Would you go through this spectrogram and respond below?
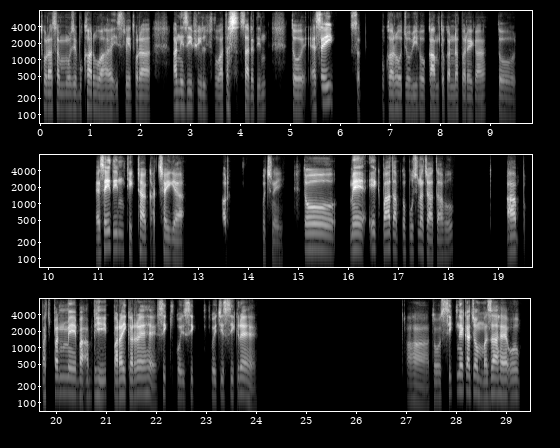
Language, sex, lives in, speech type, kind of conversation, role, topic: Hindi, male, India, conversation, unstructured, none, आपको पढ़ाई में सबसे मज़ेदार क्या लगता है?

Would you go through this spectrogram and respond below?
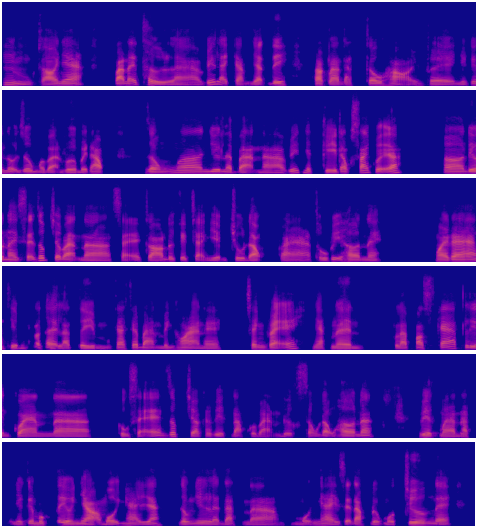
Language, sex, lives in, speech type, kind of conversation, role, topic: Vietnamese, female, Vietnam, read, expert-assistant, expert, Làm sao để đọc truyện kinh điển mà không cảm thấy quá khó hiểu hay nhàm chán?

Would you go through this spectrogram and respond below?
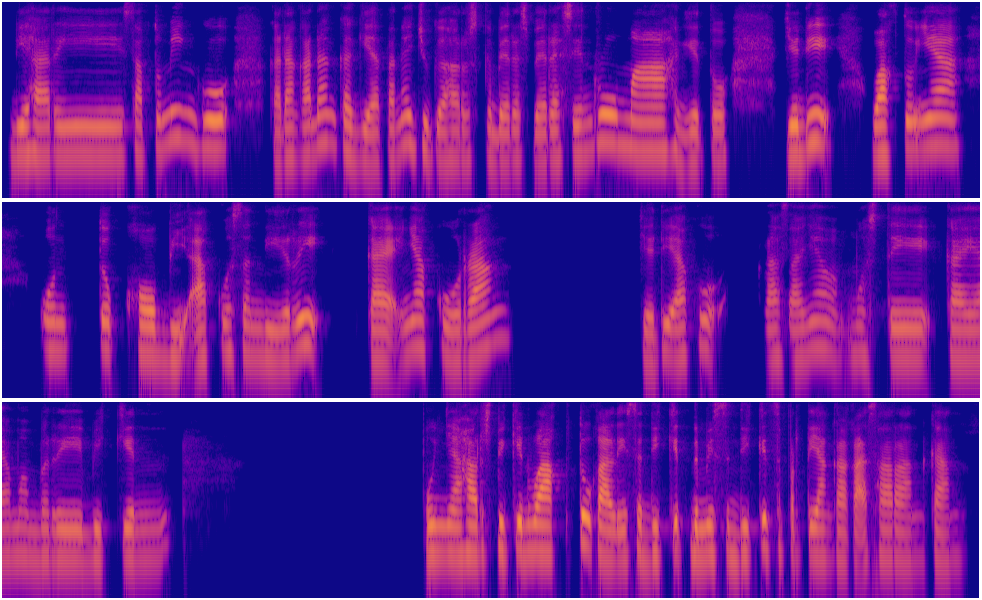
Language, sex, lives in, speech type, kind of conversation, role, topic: Indonesian, female, Netherlands, conversation, advice, user, Bagaimana caranya agar saya tetap termotivasi dan konsisten menjalani hobi saya?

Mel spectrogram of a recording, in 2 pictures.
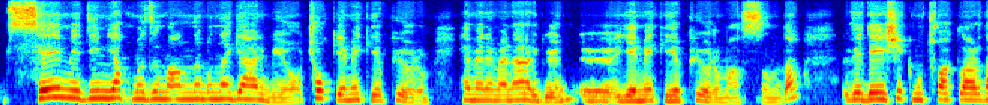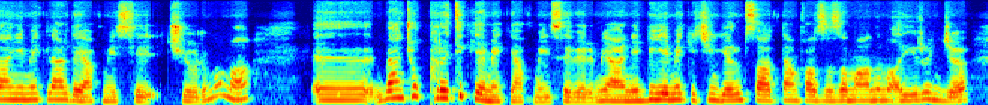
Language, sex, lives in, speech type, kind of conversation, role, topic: Turkish, female, United States, conversation, unstructured, none, Dünyanın herhangi bir mutfağından bir yemek deneyecek olsan hangisini seçerdin?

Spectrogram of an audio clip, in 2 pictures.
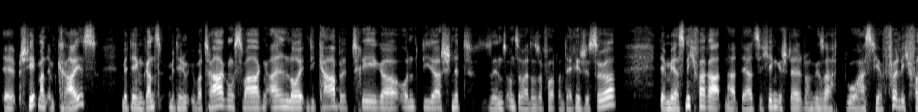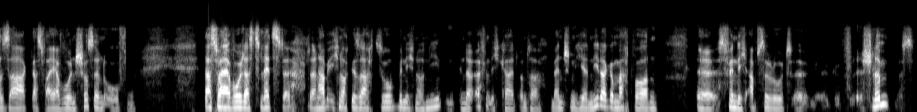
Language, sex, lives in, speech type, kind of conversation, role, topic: German, male, Germany, conversation, advice, user, Wie gehst du nach einem Rückschlag mit Motivationsverlust und Zweifeln an deinem Ziel um?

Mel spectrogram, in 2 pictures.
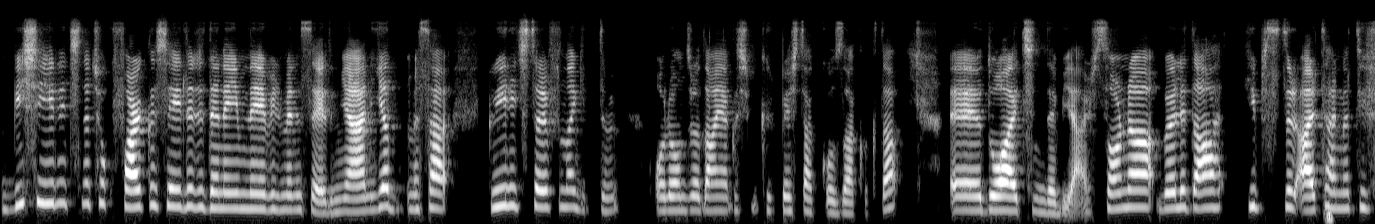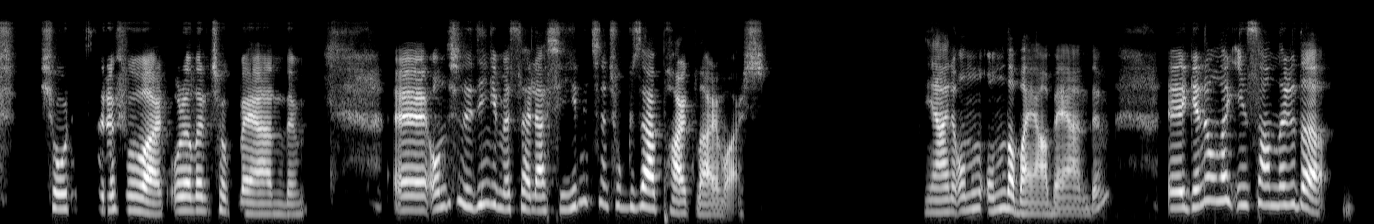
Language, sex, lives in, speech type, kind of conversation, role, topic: Turkish, female, Germany, conversation, unstructured, none, Doğa tatilleri mi yoksa şehir gezileri mi daha çok hoşunuza gider?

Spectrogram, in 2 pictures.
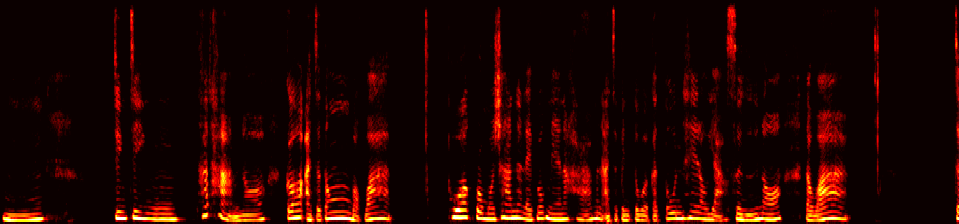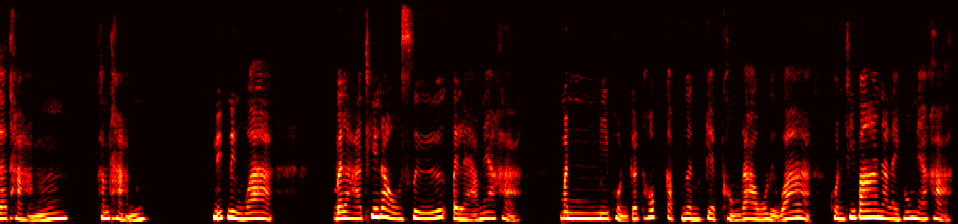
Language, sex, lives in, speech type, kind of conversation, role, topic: Thai, female, Thailand, conversation, advice, advisor, คุณเคยซื้อของที่ไม่จำเป็นเพราะกลัวพลาดโปรโมชั่นหรือดีลดีๆ แล้วเอามาเก็บไว้ไหม?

